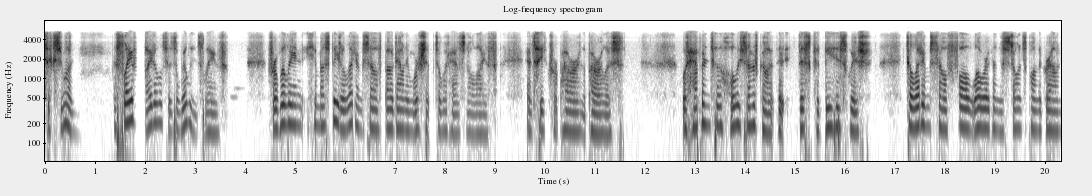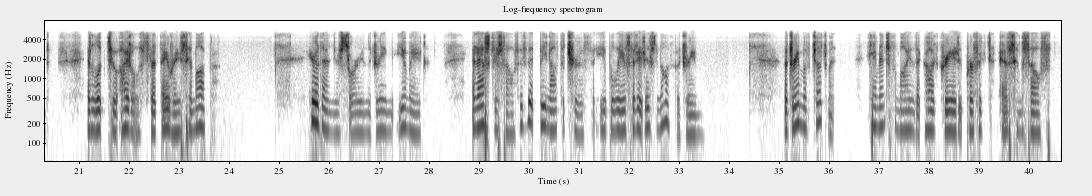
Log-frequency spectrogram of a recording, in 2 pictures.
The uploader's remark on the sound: ACIM Daily Conference Call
